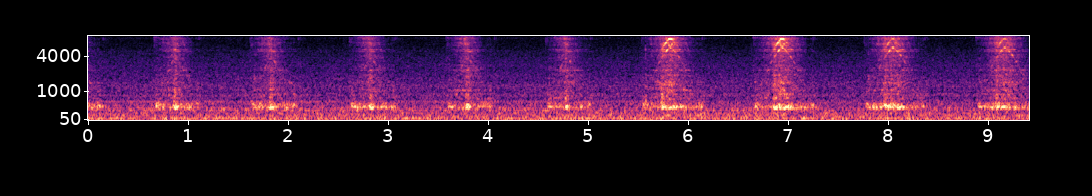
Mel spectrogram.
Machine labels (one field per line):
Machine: slide rail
